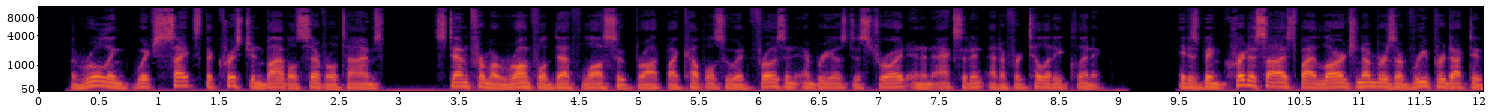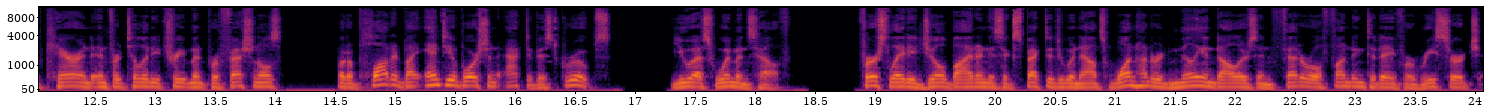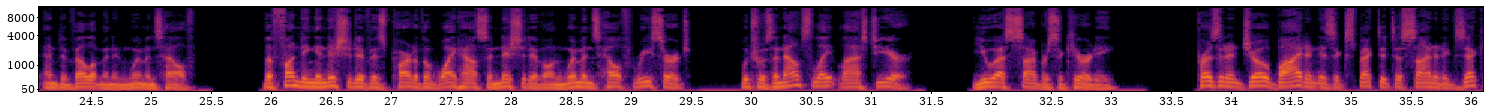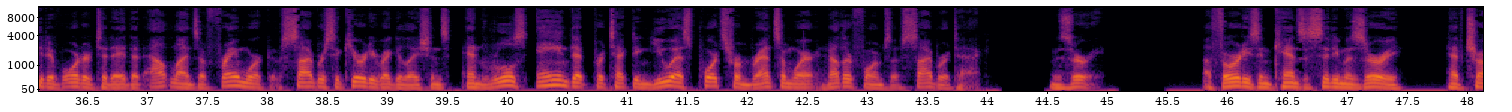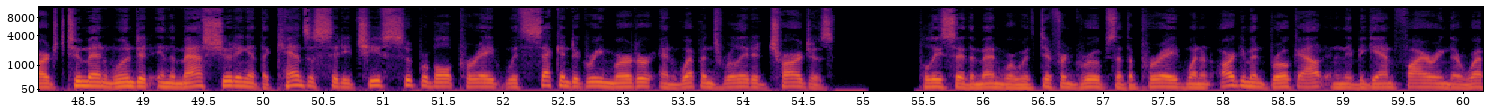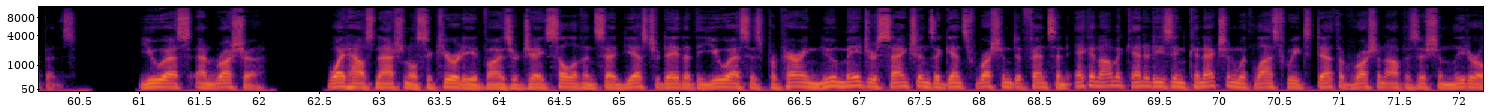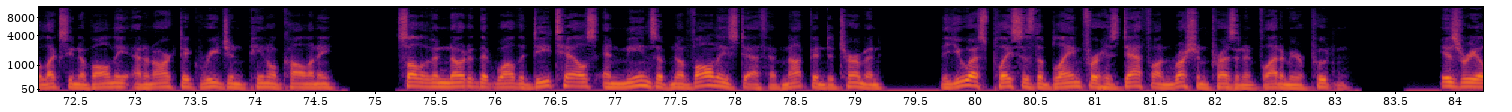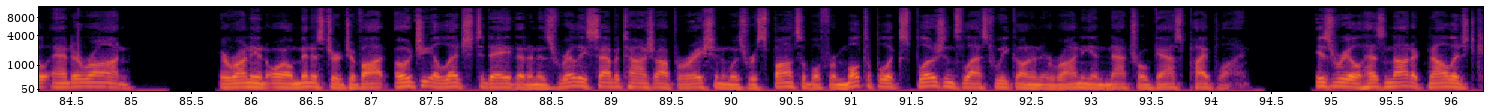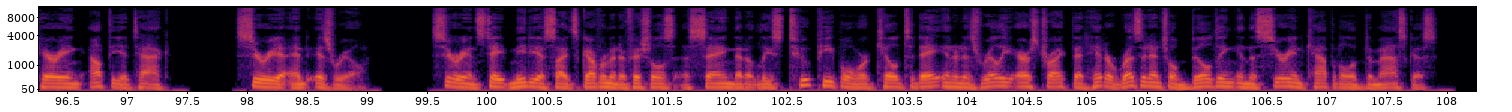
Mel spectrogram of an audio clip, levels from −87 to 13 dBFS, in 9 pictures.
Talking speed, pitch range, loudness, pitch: 180 wpm, 95-125 Hz, -26 LUFS, 110 Hz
